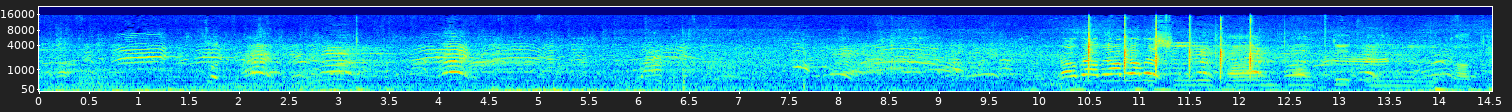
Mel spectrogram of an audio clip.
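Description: Players and onlookers shouting and calling across an outdoor football pitch, distant and overlapping. About ten seconds in comes a louder burst of closer shouting with a few sharp clicks.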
